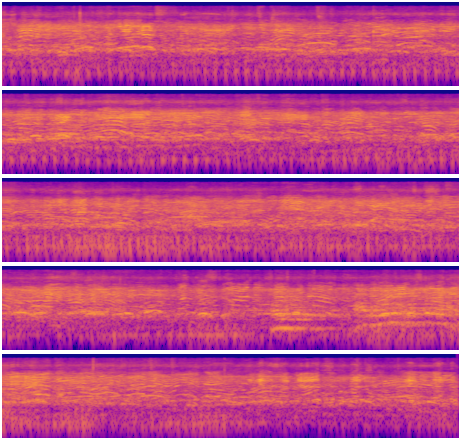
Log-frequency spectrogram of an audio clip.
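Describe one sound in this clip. A large outdoor crowd of men and boys chatters and shouts loudly.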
